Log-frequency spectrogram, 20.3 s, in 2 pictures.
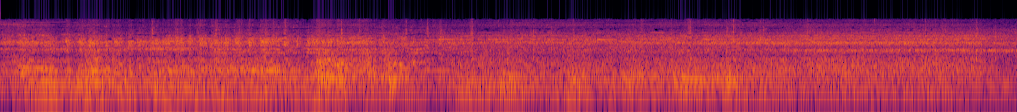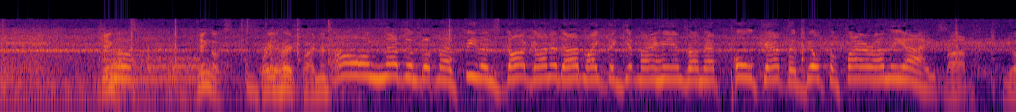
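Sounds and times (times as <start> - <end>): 
hissing and rattling metal: 0.0 - 12.6
train engine roaring in a steady rumble: 0.0 - 20.3
speech: 12.8 - 20.3.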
